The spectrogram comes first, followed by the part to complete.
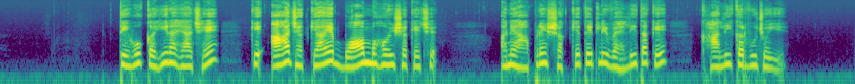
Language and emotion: Gujarati, fearful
